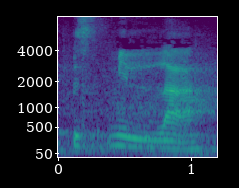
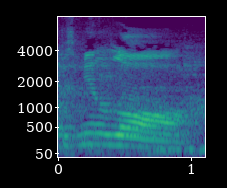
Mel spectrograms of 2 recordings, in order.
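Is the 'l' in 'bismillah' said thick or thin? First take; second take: thin; thick. First: The l is thin, with lips drawn back. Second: The l is thick, with lips pushed forward. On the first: The speaker calls it right. "dibaca tipis" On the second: The speaker calls it wrong. "nggak boleh mencucu atau ditebalkan"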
